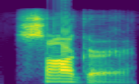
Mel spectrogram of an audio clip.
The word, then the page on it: sauger: American English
